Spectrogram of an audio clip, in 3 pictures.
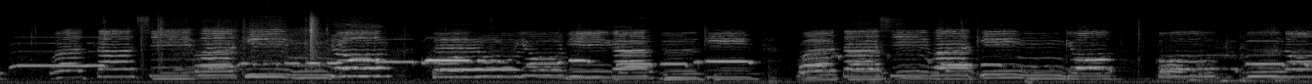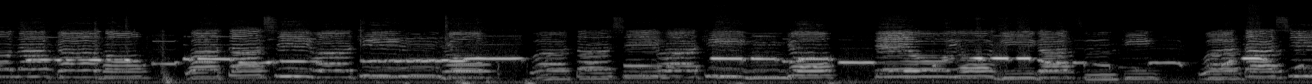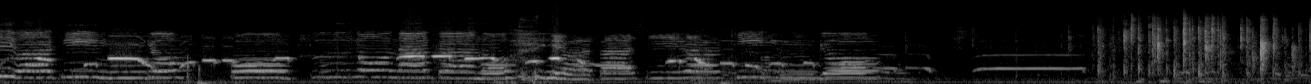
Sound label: QUARTET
